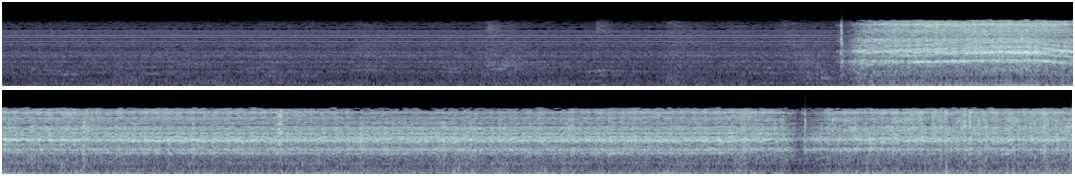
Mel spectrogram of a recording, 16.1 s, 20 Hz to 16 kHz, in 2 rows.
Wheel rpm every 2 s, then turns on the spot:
0, 0, 30, 140, 120, 110, 90, 120.
none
